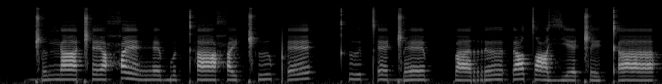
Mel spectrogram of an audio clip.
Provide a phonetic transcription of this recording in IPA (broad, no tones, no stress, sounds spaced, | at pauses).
ɡ͡ǁ ə ŋ a ǁ ɛ ħ ɛ ɦ ɛ b ə kʰ a ħ e ǁʰ ɯ pʼ ɛ | kʰ ɯ tʼ ɛ ɡ͡ǁ ɛ pː a r ə ʔ ə tˤ a zʲ ɛ ǁ e kʼ a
